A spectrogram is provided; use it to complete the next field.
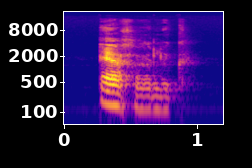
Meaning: annoying, disturbing
- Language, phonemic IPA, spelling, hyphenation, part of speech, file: Dutch, /ˈɛr.ɣər.lək/, ergerlijk, er‧ger‧lijk, adjective, Nl-ergerlijk.ogg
